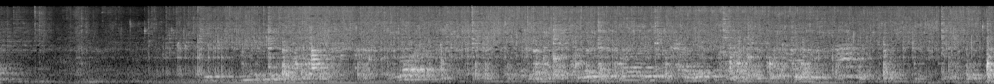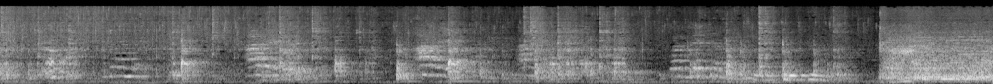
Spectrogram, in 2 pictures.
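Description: Onion and whole spices sizzling in hot oil in a pressure cooker pot while a spoon stirs and scrapes the metal. About a second before the end a louder steady machine hum starts.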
